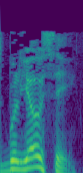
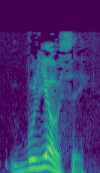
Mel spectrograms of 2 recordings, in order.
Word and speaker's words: Bugliosi: I believe the G is silent, as it is in lasagna. If you address him as bugliosi, I'll bet he'll appreciate you more.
